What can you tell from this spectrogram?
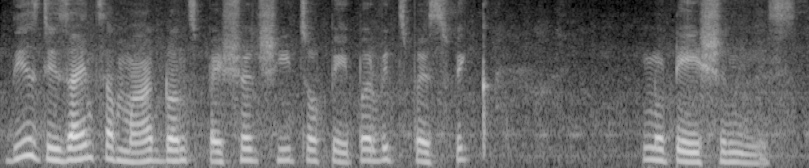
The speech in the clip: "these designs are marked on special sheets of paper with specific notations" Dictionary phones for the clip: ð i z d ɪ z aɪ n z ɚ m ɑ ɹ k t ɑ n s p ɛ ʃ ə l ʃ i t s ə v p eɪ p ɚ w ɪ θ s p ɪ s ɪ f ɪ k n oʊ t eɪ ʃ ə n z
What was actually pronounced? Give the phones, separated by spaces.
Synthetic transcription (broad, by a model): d i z d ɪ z aɪ n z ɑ m ɑ ɹ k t ɑ n s p ɛ ʃ ə l ʃ i t s ə v p eɪ p ɚ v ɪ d s p ɪ s ɪ f ɪ k n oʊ t eɪ ʃ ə n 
